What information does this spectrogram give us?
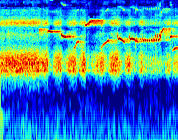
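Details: Wild Oriental magpie-robin at a trap made of small ropes sings a string of thin whistles, some held, some gliding up or down, over a steady high background hiss.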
